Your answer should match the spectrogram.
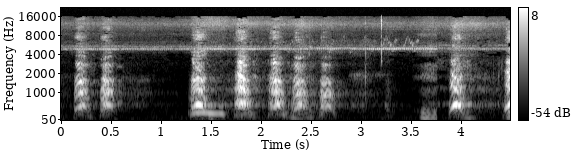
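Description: Dog barking in short sharp bursts: two barks right at the start, then a run of four barks about a second later.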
